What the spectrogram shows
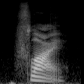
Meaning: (noun) Any insect of the order Diptera; characterized by having two wings (except for some wingless species), also called true flies
- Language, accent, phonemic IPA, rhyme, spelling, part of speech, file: English, US, /flaɪ/, -aɪ, fly, noun / verb / adjective, En-us-fly.ogg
